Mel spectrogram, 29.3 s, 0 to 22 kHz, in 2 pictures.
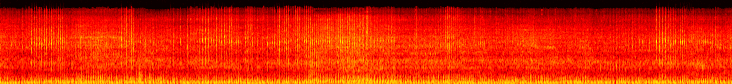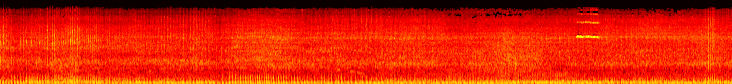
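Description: Royal Enfield Scram 411's 411 cc single-cylinder engine running at low trail speed, a steady low rumble heard from on the bike.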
